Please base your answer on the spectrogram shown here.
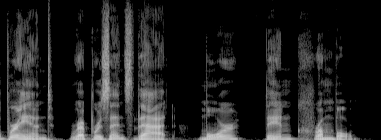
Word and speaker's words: Crumbl: And no brand represents that more than crumble. Crumble Cookies is spelled cr u m b l.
